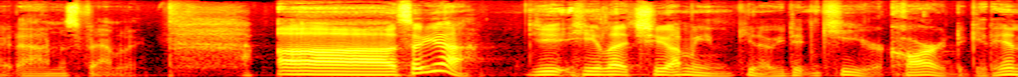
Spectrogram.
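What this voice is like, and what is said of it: Usual voice. Nothing is said of it.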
